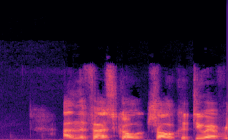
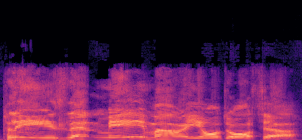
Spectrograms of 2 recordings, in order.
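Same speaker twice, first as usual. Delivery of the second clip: higher, slow, drawn-out troll voice; slow, higher put-on troll begging the king; pleading troll; 4 semitones higher, much slower than usual. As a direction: stretch every word like a timid suitor.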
